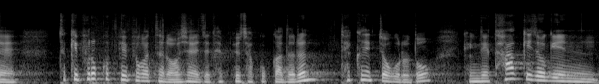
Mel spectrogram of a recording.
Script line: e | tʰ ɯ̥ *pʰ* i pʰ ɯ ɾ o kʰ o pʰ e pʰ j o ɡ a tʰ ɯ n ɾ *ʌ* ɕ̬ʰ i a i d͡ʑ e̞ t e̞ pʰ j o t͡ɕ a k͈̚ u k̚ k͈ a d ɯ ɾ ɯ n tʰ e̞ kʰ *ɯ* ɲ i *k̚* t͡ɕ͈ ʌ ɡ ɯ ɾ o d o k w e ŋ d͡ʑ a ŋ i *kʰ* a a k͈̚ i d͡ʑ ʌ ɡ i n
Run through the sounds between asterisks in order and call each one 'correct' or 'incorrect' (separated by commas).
incorrect, correct, correct, correct, incorrect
